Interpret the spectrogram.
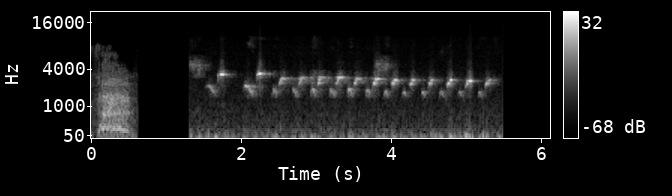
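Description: A short low animal call at the start, then a male northern cardinal singing: a few opening notes, then a fast run of repeated two-note phrases, about four a second, that stops shortly before the end.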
